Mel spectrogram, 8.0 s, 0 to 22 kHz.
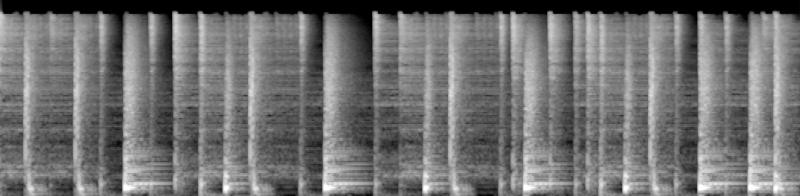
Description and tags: hihats 120bpm reverb snare-16
hihats 120bpm reverb snare
club, beat, electronic, drum, dubstep, techno, trance, dance, dub-step, snare, rave, house, reverb, loop, 120bpm, electro, drums, hihats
